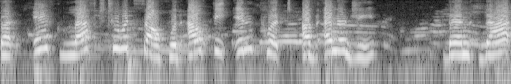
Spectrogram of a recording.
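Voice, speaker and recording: A woman speaks loudly in an animated tone. Noticeable background noise runs behind her. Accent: American. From United States. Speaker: Islamic lecturer. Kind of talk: religious talk to women's gathering. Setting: community event hall.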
